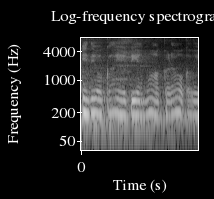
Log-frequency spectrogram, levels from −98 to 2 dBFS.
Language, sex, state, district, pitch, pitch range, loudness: Telugu, female, Andhra Pradesh, Guntur, 185 Hz, 180-200 Hz, -32 LUFS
